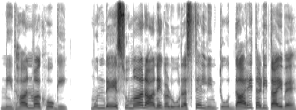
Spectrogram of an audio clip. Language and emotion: Kannada, fearful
